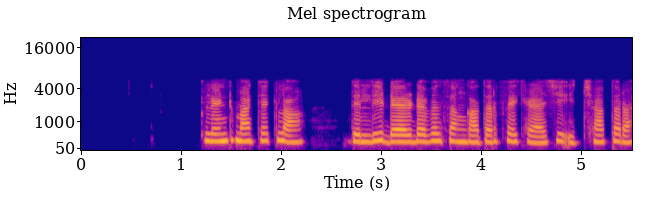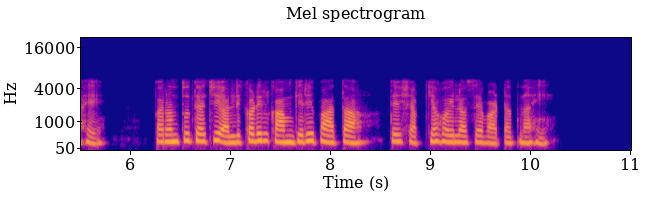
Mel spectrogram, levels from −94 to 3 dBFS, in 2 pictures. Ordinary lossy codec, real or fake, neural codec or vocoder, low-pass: Opus, 32 kbps; fake; codec, 16 kHz, 8 kbps, FreqCodec, larger model; 5.4 kHz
